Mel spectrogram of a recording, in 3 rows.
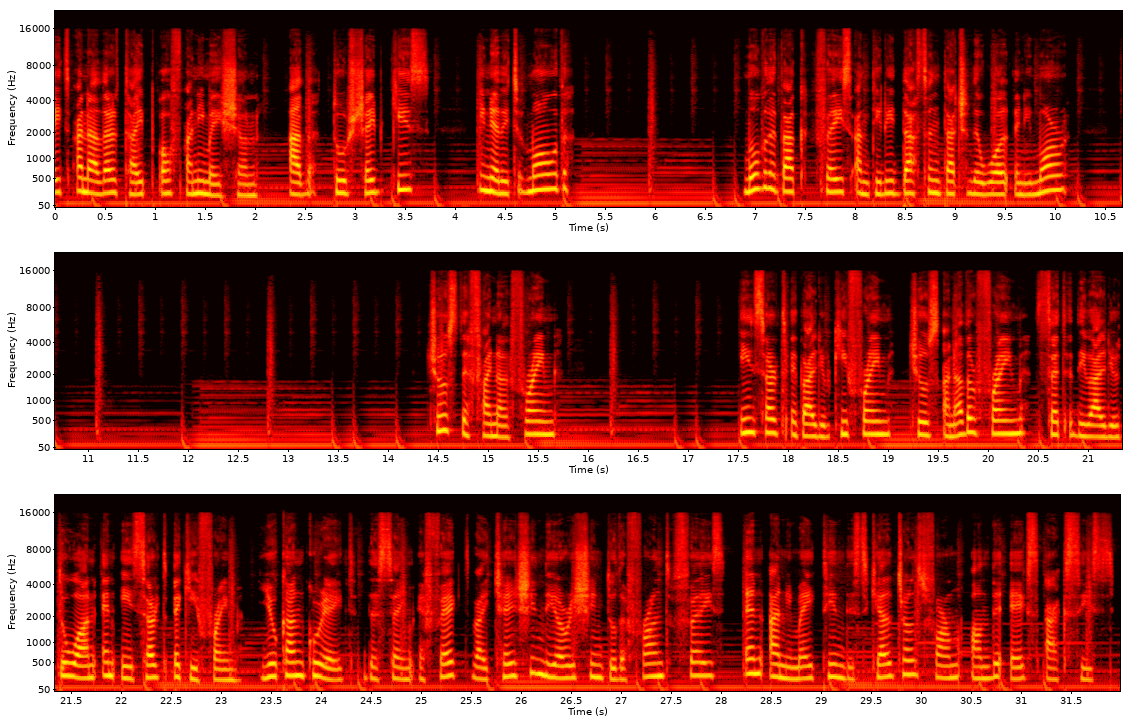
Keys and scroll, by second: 0.6 Delete, 5.6 Tab, 6.1 ctrl+Tab, 6.8 3, 8.3 x, 13.4 Tab, 31.7 space.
